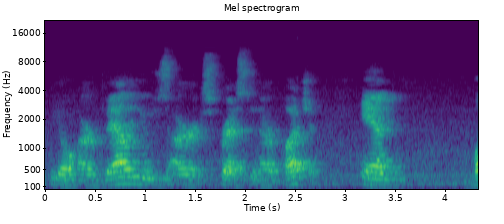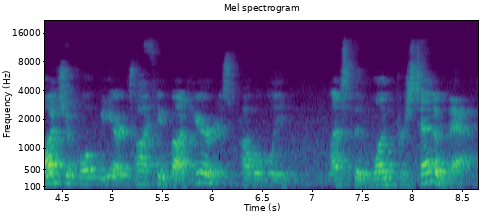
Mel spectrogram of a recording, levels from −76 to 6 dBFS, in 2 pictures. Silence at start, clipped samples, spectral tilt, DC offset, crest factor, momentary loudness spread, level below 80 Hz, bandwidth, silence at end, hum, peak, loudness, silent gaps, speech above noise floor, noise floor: 0.05 s; under 0.1%; -4 dB/octave; under 0.1%; 20 dB; 12 LU; -74 dBFS; 14 kHz; 0 s; none; 0 dBFS; -20 LUFS; none; 23 dB; -42 dBFS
